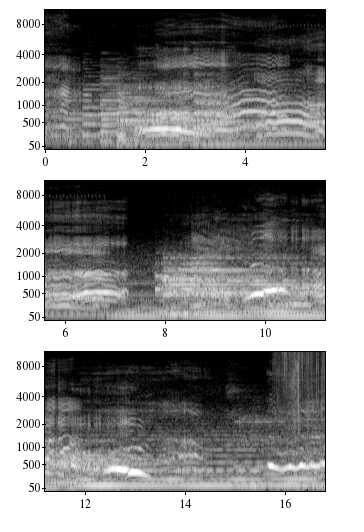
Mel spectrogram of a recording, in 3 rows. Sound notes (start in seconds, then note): 4.0 demonic groans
